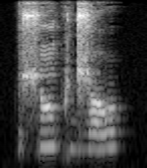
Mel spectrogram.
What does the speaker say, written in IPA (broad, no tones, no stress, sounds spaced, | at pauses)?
ʃ ũ k d͡ʒ o w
